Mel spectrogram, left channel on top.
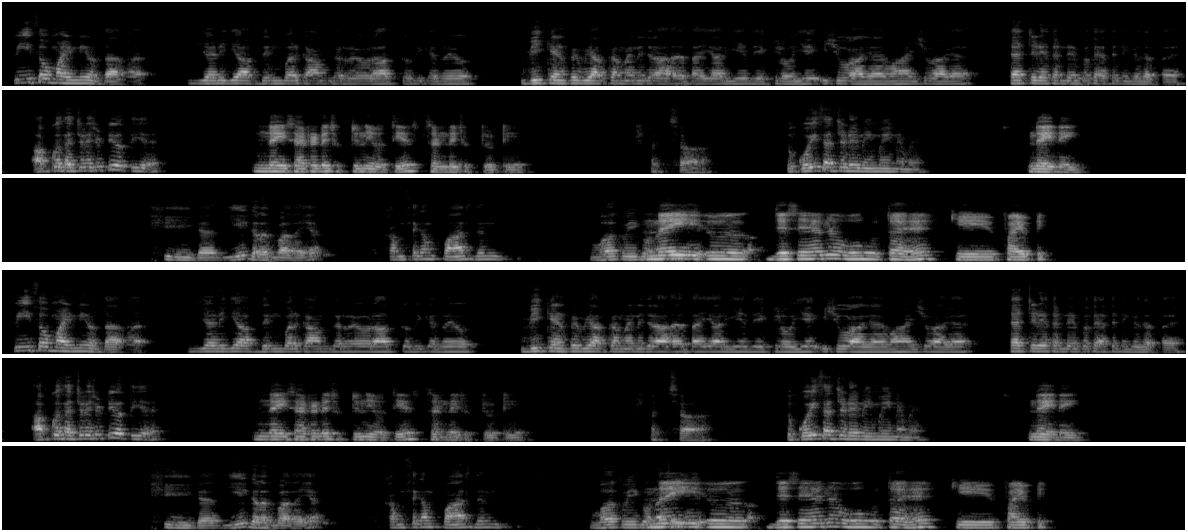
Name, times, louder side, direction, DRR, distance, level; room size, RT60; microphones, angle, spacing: voice 1, 0.1-1.4 1.9-4.7 5.2-9.7 10.1-11.8 12.1-13.4 18.3-18.9 19.7-21.0 25.2-26.9 27.5-28.7 29.6-30.7, equal, 10° right, 0.7 m, -32 dB
voice 2, 14.3-17.1 22.1-22.6 30.0-34.1, left 4 dB, 75° left, 0.8 m, -28 dB
2.8 x 2.4 x 2.3 m
head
